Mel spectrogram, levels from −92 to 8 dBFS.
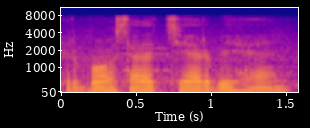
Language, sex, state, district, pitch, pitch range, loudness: Hindi, male, Arunachal Pradesh, Papum Pare, 115 Hz, 110-115 Hz, -17 LUFS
